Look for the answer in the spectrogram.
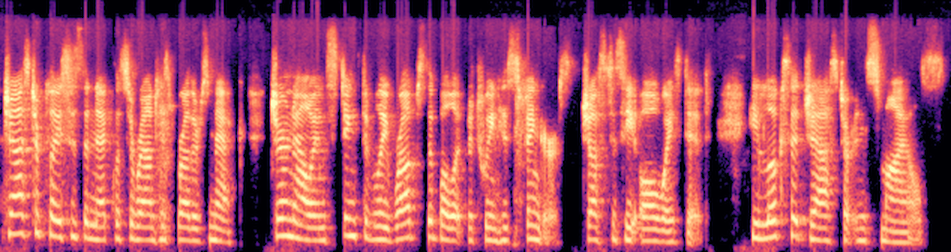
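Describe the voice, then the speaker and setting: A woman's voice: medium pitch, moderate pace. A woman reading scripted screenplay stage directions as narrator at a table read. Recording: dull, lo-fi remote audio.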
